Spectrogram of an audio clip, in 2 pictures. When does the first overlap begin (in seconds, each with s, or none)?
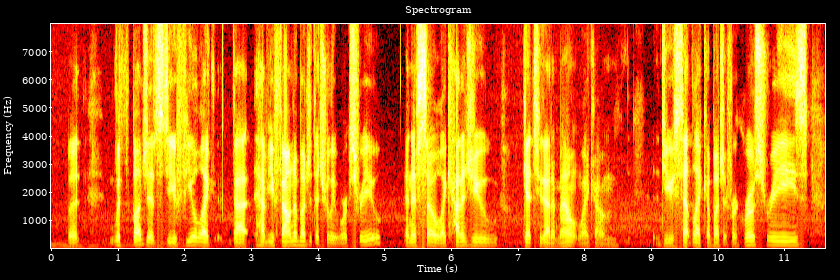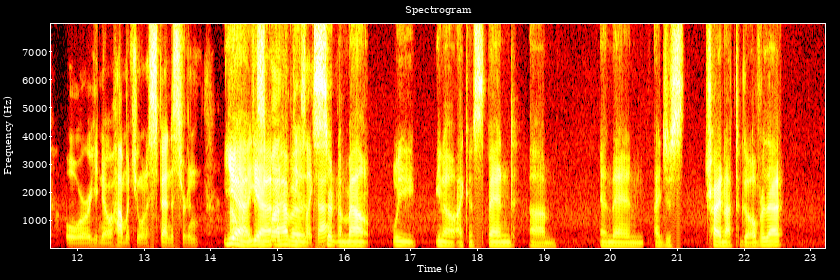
14.2 s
